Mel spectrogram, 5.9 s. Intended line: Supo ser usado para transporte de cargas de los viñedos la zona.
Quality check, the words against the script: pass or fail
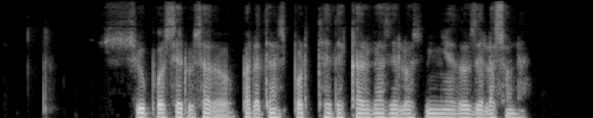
fail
